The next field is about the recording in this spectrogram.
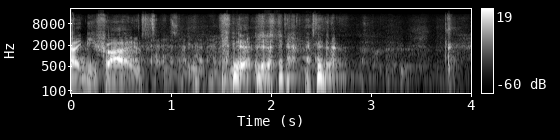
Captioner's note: laughter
